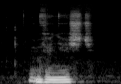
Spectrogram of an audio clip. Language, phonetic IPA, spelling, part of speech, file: Polish, [ˈvɨ̃ɲɛ̇ɕt͡ɕ], wynieść, verb, LL-Q809 (pol)-wynieść.wav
